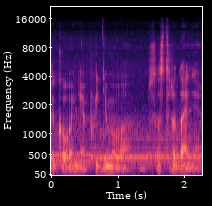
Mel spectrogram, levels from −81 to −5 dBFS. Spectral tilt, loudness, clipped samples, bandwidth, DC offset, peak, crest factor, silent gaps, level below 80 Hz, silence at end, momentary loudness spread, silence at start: -4 dB/octave; -27 LUFS; under 0.1%; 17 kHz; under 0.1%; -6 dBFS; 20 dB; none; -62 dBFS; 0 s; 6 LU; 0 s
